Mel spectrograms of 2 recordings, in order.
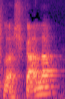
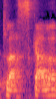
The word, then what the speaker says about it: Tlaxcala: written in there, and that shows that way back in the time of the Spanish conquest, it was pronounced with an esh. Tlaxcala is a state? Tlaxcala, yeah, the state of Tlaxcala.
